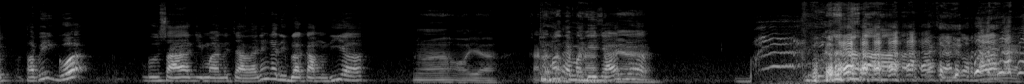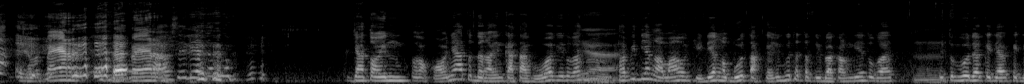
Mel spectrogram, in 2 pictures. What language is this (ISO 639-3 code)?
ind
